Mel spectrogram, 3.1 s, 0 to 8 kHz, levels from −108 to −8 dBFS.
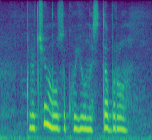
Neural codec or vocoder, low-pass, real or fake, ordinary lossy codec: none; none; real; none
